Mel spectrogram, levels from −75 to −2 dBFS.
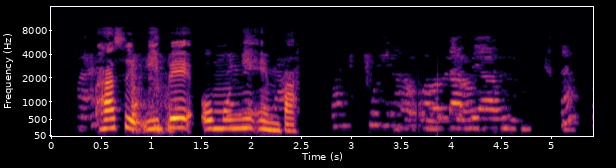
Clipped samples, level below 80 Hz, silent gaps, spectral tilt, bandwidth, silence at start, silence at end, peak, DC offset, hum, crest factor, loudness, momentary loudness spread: under 0.1%; -74 dBFS; 1.44-1.50 s, 2.50-2.80 s, 3.04-3.12 s, 4.81-4.92 s, 5.03-5.07 s; -4.5 dB/octave; 9.2 kHz; 0.3 s; 0.2 s; 0 dBFS; under 0.1%; none; 22 dB; -21 LUFS; 23 LU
